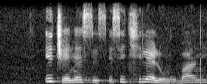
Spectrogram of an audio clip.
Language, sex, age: Xhosa, female, 26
